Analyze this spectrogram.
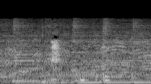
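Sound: dog barking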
